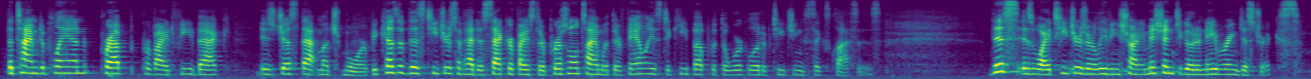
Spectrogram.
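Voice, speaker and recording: A woman's voice: medium pitch, brisk, a bit bright. Woman reading a firm prepared statement. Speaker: teachers' union negotiator. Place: board of education meeting room.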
